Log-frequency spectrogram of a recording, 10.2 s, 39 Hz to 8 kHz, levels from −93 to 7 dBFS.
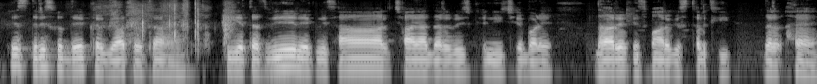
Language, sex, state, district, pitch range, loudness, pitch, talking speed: Hindi, male, Jharkhand, Ranchi, 90-105 Hz, -18 LUFS, 95 Hz, 125 wpm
